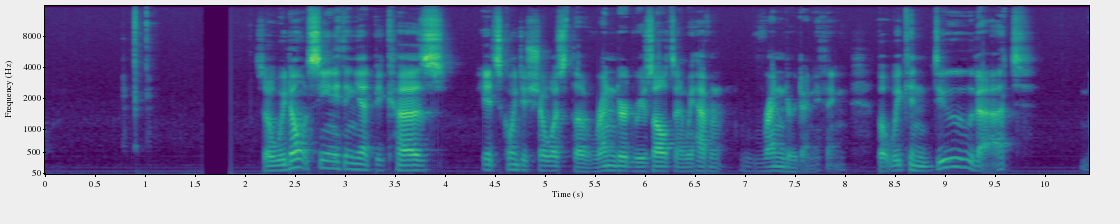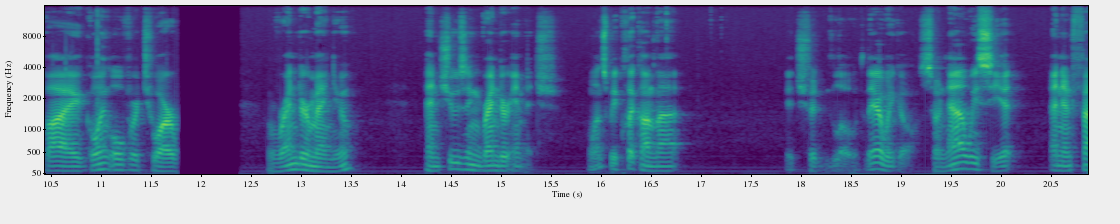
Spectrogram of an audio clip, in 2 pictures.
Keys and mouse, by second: 1.3 Left, 12.2-16.9 drag.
